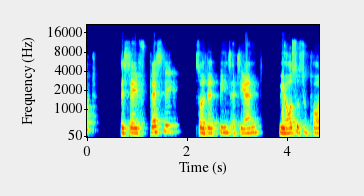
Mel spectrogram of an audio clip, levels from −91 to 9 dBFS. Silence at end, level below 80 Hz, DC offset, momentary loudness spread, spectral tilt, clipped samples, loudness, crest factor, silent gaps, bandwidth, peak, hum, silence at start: 0 s; -56 dBFS; under 0.1%; 11 LU; -6 dB/octave; under 0.1%; -14 LUFS; 14 dB; 0.27-0.66 s, 1.93-2.16 s, 3.58-3.83 s; 12.5 kHz; 0 dBFS; none; 0 s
